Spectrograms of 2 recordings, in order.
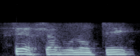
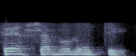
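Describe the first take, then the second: No difference in how they are said.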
